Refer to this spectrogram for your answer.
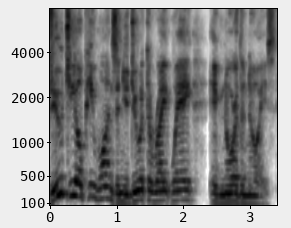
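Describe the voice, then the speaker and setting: A man's voice with ordinary pitch variation. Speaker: physician. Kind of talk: webinar presentation. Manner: fast.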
